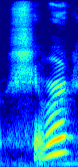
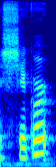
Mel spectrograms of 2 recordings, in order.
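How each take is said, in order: First: Said in the usual way. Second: Shiver read as "shicker" with a k sound; first wrong try at shiver; misread shiver. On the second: Shown as a demonstration. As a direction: stumble on shiver, saying "shicker".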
